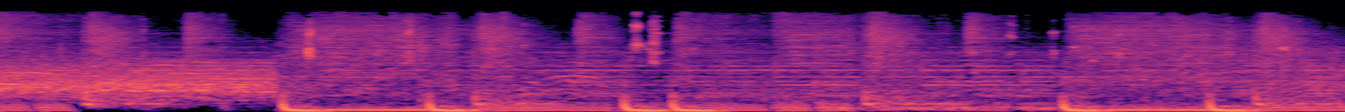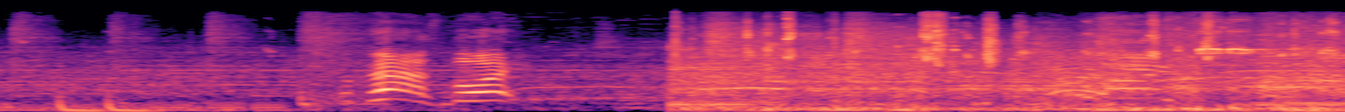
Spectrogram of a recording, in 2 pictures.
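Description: A basketball being dribbled on a hardwood court, a string of short thuds. About two-thirds of the way in come two loud, high sneaker squeaks, and then the crowd noise in the arena grows louder for the last couple of seconds.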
